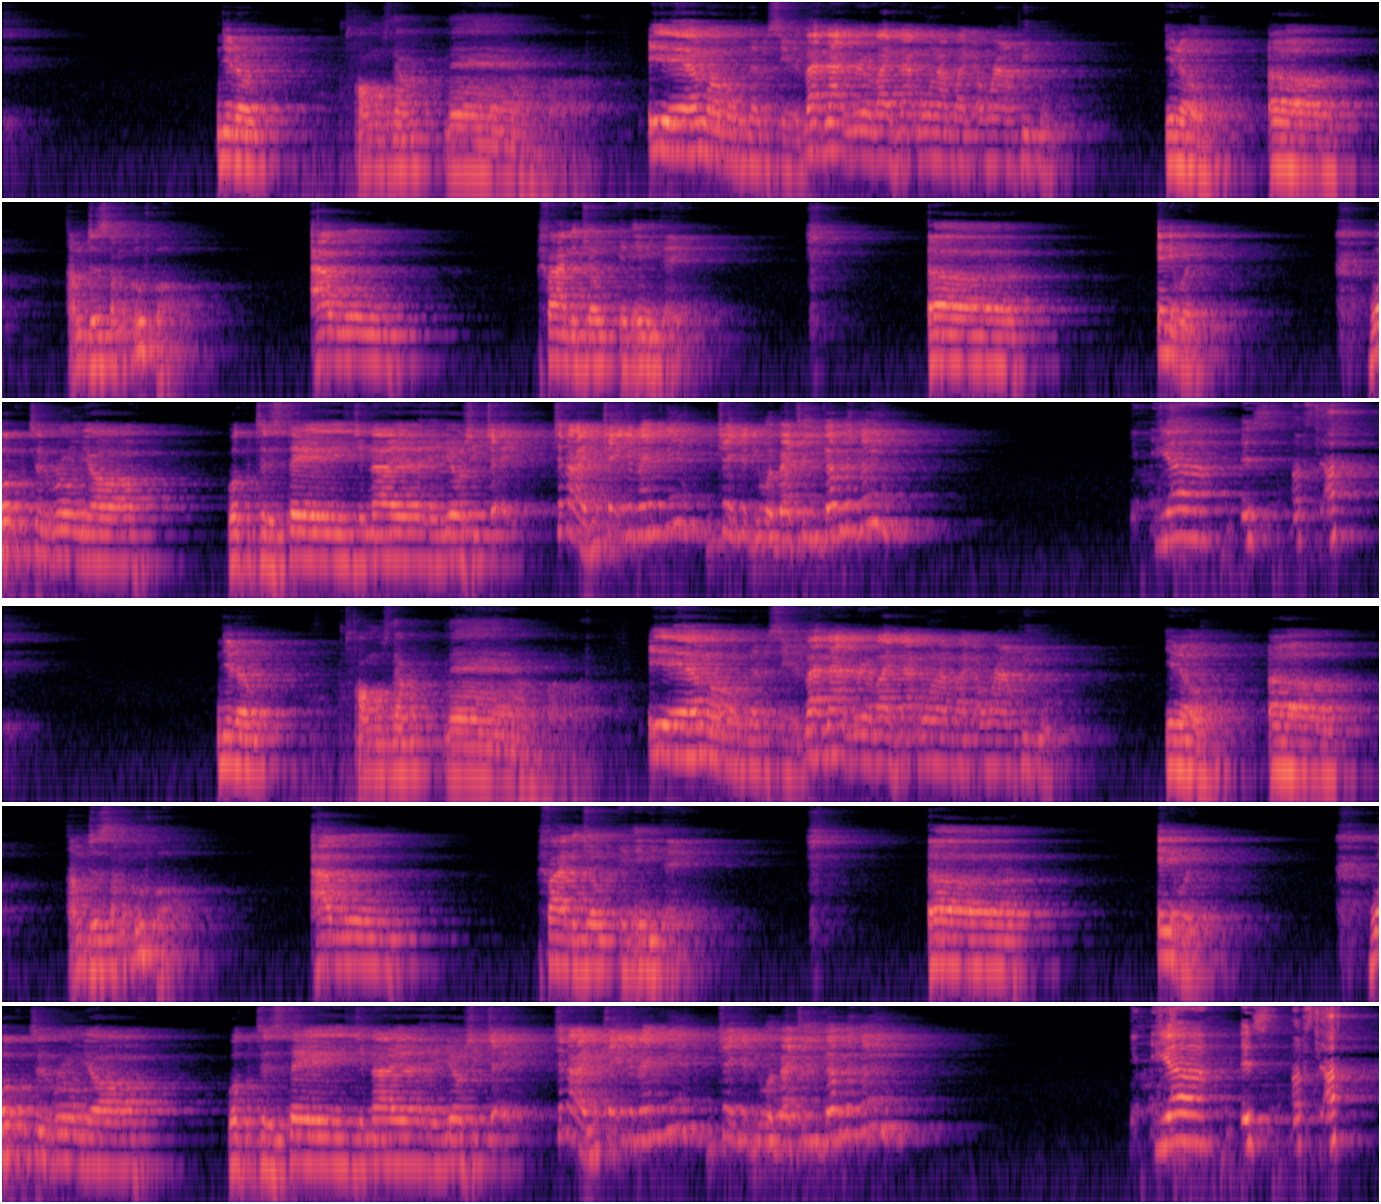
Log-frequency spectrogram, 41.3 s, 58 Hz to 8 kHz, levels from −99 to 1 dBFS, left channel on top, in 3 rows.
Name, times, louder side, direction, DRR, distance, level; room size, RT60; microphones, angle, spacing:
voice 1, 2.1-2.6 6.5-10.5 11.6-12.2 12.7-13.4 14.4-15.5 16.8-17.7 19.1-20.6 21.8-22.0 23.0-23.9 25.3-25.7 27.1-28.9 29.8-32.7 33.1-36.4, left 1 dB, 40° left, 0 dB, 1.0 m, -33 dB
voice 2, 3.4-5.8, right 1 dB, 25° right, 1 dB, 1.0 m, -37 dB
voice 3, 38.8-40.9, right 9 dB, 75° right, 12 dB, 0.4 m, -33 dB
15.0 x 8.9 x 2.3 m, 1.4 s
head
